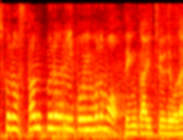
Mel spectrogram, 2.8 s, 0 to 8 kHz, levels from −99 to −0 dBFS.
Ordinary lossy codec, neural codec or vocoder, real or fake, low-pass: none; codec, 16 kHz, 1.1 kbps, Voila-Tokenizer; fake; none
